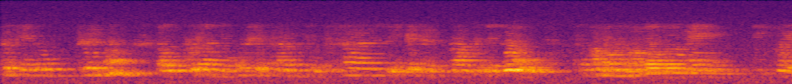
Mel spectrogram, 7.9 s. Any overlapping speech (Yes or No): Yes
